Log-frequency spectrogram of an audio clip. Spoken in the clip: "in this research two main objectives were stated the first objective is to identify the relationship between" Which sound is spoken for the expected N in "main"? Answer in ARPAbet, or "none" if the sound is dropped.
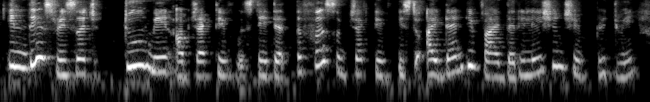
N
